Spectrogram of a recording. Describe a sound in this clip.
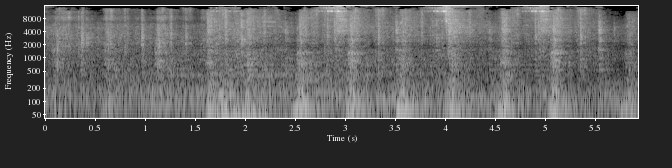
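Heavy metal footsteps thud and clank steadily on a hard floor.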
